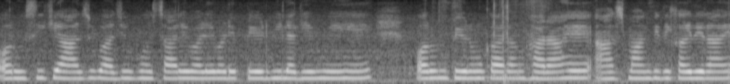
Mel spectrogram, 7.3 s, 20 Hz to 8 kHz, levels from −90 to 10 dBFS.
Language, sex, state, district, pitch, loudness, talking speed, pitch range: Hindi, female, Uttar Pradesh, Hamirpur, 240 Hz, -15 LUFS, 205 wpm, 235-245 Hz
